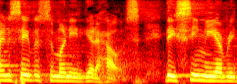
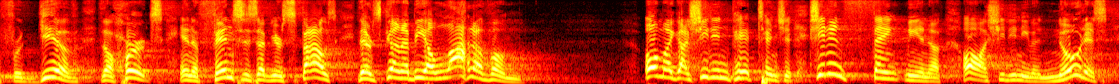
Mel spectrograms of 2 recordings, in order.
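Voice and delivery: higher and louder, building to a near shout; rising preaching; 4 semitones higher, 4 dB louder than usual. Acted. Pastor rails against keeping score of a spouse's offenses, rising loud. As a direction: rev up the congregation.

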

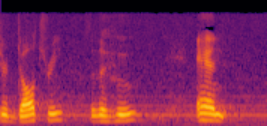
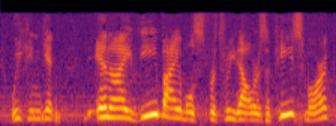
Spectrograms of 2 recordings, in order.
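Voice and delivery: high, louder insistent appeal; eager, raised-voice persuasion; earnest pitch; 6 semitones higher, 5 dB louder than usual. Retold or imitated. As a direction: press your case to a colleague. Acts out pitching the pastors.

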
